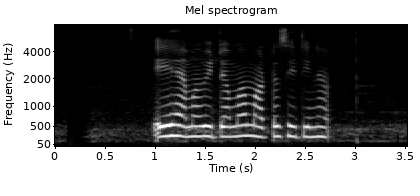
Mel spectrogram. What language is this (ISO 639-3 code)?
sin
